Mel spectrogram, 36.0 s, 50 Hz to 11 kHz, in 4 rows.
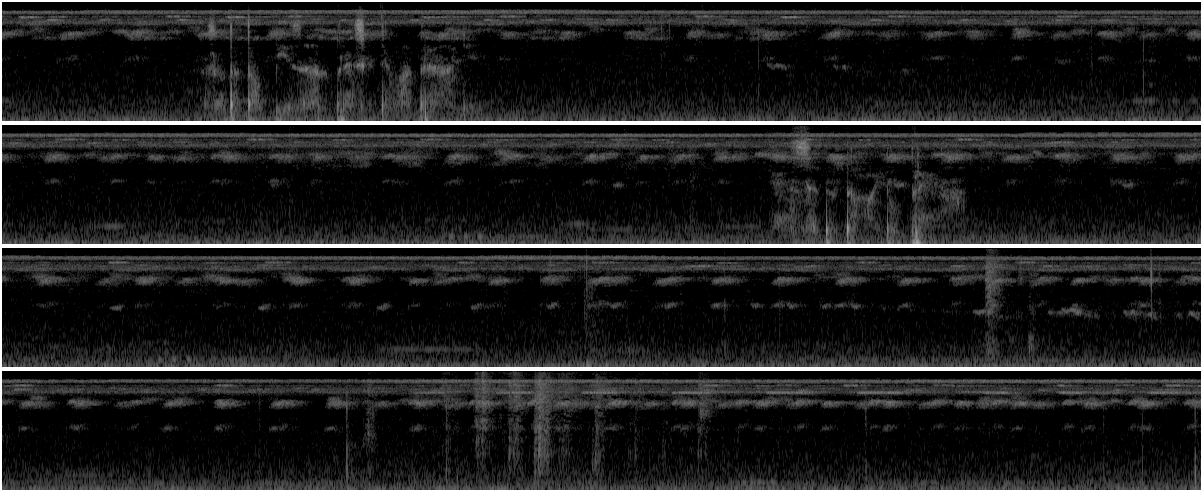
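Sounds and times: insect chorus trilling: 0.0 - 35.9
faint clicks: 26.5 - 26.8.

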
